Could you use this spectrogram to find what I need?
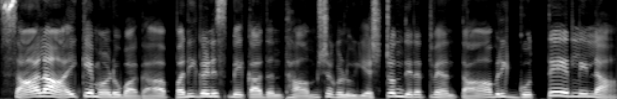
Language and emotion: Kannada, surprised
